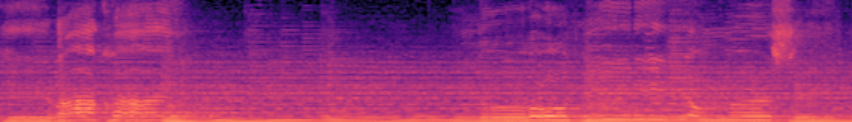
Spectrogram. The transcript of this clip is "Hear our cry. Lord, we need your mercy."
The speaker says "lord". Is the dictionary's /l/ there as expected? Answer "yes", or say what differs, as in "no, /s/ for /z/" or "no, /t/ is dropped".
no, /n/ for /l/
